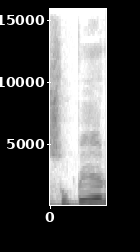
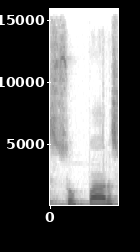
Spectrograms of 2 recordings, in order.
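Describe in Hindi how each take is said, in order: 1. दूसरा अक्षर लंबा खिंचा हुआ 'pair' है। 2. दूसरा अक्षर छोटा 'per' है। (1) "सुपेर नहीं पढ़ते हैं" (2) "इसे हम पढ़ेंगे सुपर"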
